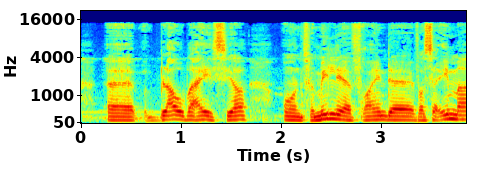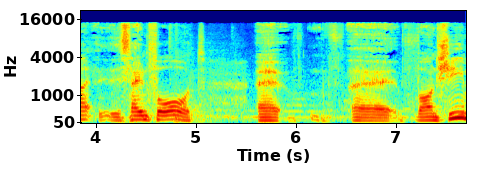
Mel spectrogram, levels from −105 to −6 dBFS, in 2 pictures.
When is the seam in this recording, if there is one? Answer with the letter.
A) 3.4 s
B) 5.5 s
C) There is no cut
A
